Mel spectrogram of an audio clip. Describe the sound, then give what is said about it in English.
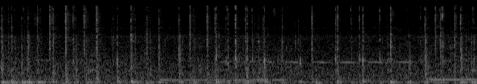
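Rapid, irregular clicking of keys on a computer keyboard, a steady flurry of soft taps over a few seconds, with a faint background hum and no one speaking. “Sorry, when I'm on the computer, sometimes people... I'm on the computer to give a class.”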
